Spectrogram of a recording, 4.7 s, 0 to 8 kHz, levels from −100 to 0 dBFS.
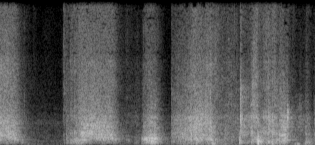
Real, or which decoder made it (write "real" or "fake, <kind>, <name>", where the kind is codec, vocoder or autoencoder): real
